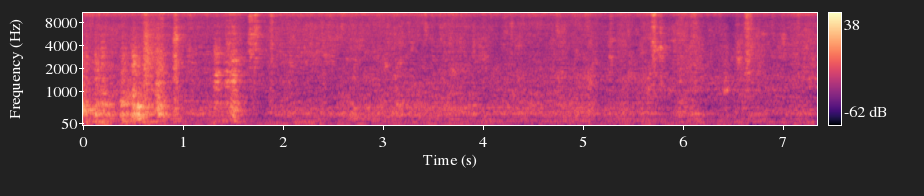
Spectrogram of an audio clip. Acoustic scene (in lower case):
kitchen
